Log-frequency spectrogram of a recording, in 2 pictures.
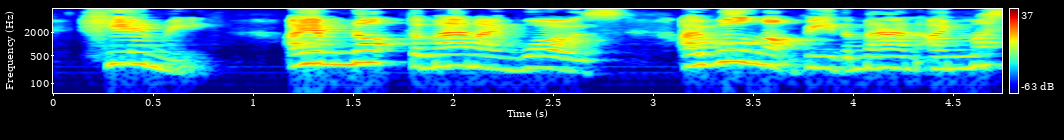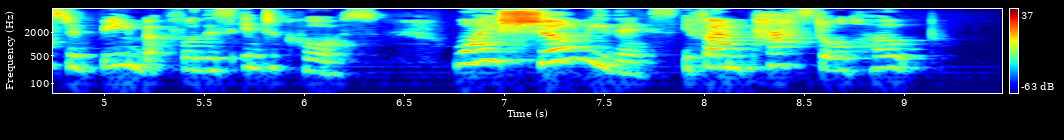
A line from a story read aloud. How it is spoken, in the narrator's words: he cried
